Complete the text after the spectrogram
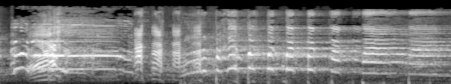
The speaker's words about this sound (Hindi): मुर्गा नहीं मुर्गी।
